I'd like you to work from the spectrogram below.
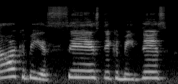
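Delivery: a lightly mocked casual doctor; mock nonchalant doctor. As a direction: toss it off like it's nothing. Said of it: "She was very nonchalant".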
